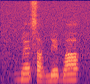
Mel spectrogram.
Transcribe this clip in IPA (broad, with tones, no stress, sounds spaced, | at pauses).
ɡ͡b ɛ̃˧ s a˨ ɡ͡b e˧ b a˦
